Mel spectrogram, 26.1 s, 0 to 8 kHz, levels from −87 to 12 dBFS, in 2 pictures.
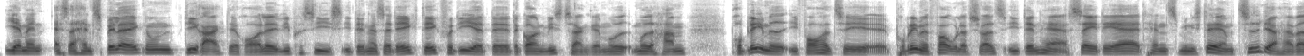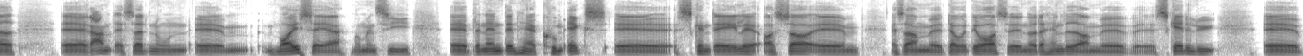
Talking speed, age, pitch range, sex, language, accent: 195 wpm, 30-49, 80-100 Hz, male, Danish, native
